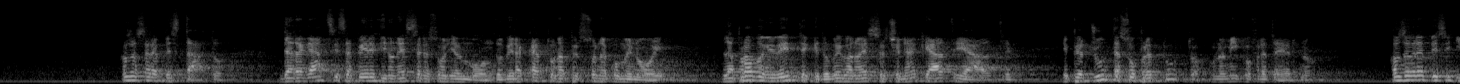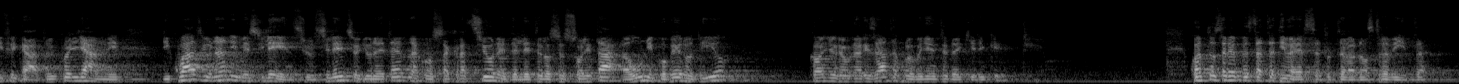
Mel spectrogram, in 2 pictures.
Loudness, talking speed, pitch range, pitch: -31 LUFS, 140 wpm, 120-165 Hz, 140 Hz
